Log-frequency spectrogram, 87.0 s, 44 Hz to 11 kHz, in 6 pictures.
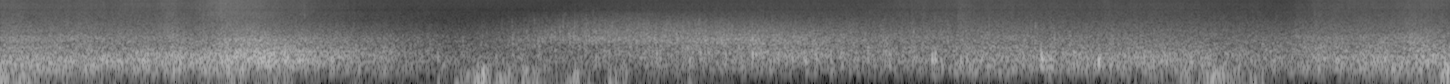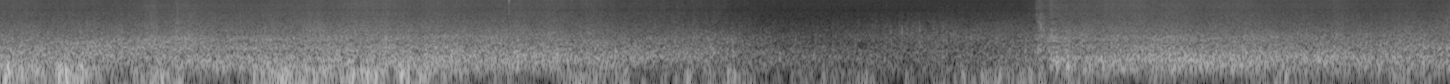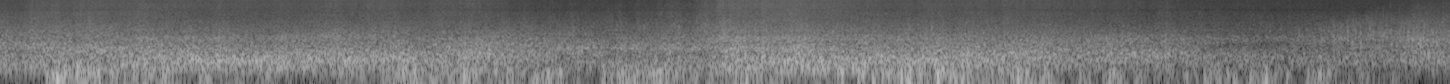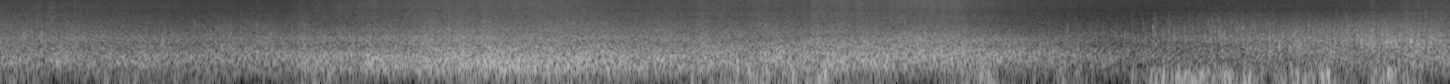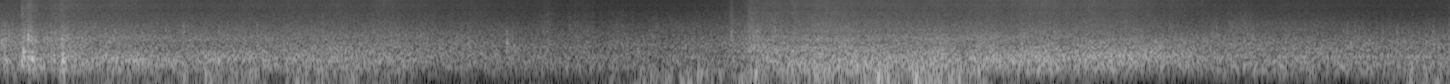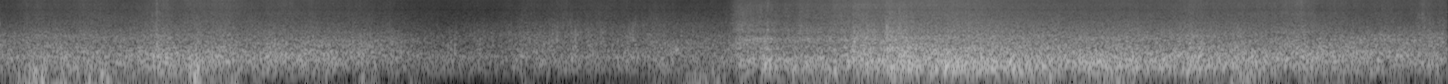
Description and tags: San Simeon Beach at Midnight 1
Taken at the Pacific ocean shore.
beach, california, coast, midnight, ocean, san-simeon, seaside, shore, water, waves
